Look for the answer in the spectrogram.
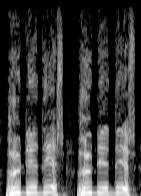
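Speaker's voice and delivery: high-pitched, insistent questioning; God interrogating a mortal; challenging. Acted. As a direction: demand an answer, pitched well up. Voicing God's rhetorical questions to Job.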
